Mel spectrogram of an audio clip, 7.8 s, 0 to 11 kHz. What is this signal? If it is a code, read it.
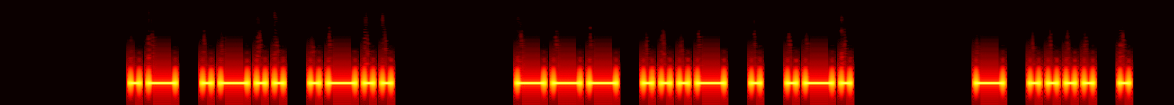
Morse code, heard as a keyed tone, about 20 wpm, 700 Hz. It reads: ALL OVER THE
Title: 2x Word-Spacing - Sets of 4 Words - 20wpm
